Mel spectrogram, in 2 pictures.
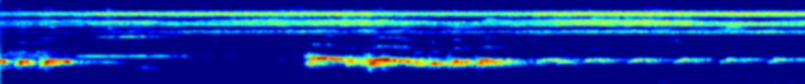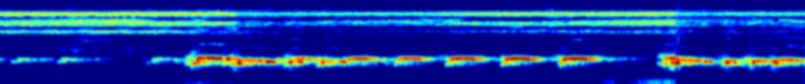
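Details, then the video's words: Local zebra dove singing a rhythmic series of short, evenly spaced coo notes, several in a row trailing off, then another faster rolling run, with a persistent high-pitched hum. "suara sang masteran burung perkutut crosing"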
